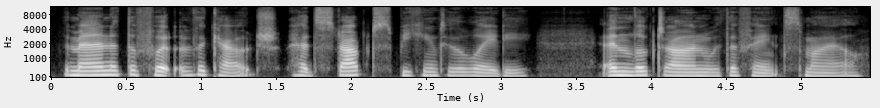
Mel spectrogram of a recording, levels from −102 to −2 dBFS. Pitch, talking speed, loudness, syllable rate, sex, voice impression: 170 Hz, 230 wpm, -21 LUFS, 5.5 syllables/s, female, feminine, slightly young, tensed, clear, fluent, intellectual, calm, sharp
